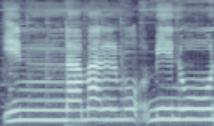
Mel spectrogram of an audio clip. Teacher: mad thabi'i atau mad asli dua gerakan atau dua ketukan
